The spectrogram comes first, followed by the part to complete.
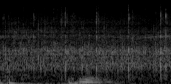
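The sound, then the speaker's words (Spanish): A church audience applauds the Lord, a dense, steady wash of many hands clapping at once, with a faint voice rising briefly underneath the sustained clatter. “Y doy gracias a Dios porque la Biblia dice, den un aplauso Señor.”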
